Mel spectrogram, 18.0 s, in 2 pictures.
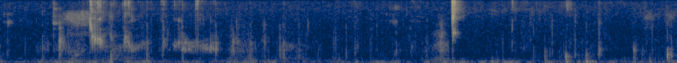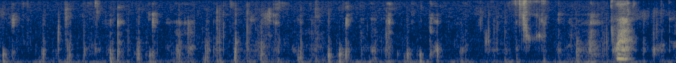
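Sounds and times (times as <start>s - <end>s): chewing with wet mouth clicks: 6.8s - 18.0s.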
